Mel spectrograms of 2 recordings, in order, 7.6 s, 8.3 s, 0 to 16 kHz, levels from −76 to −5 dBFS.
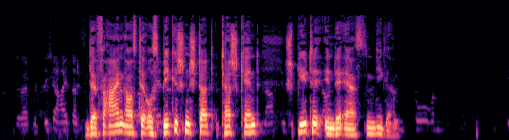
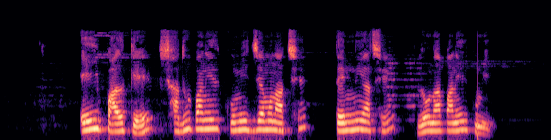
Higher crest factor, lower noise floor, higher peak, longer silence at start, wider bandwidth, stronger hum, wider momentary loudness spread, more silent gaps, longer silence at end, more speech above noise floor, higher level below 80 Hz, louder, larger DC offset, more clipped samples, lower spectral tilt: about the same, 16 dB vs 16 dB; about the same, -72 dBFS vs -72 dBFS; about the same, 0 dBFS vs -2 dBFS; second, 0.65 s vs 1.2 s; first, 11.5 kHz vs 8.2 kHz; neither; about the same, 12 LU vs 10 LU; neither; first, 1.65 s vs 0.9 s; about the same, 57 dB vs 55 dB; first, -48 dBFS vs -56 dBFS; first, -14 LUFS vs -17 LUFS; neither; neither; about the same, -5.5 dB/octave vs -6 dB/octave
